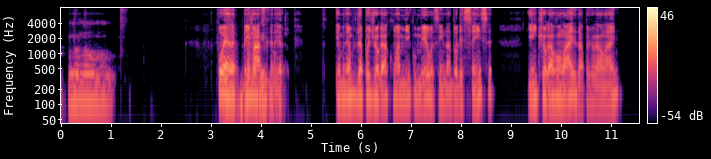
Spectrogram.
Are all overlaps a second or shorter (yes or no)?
no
